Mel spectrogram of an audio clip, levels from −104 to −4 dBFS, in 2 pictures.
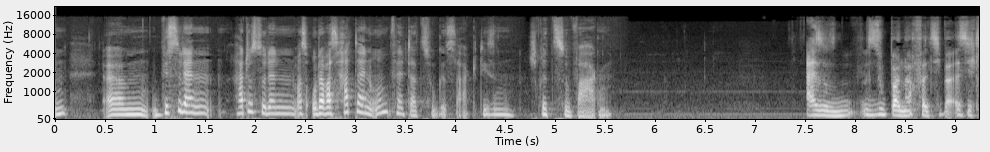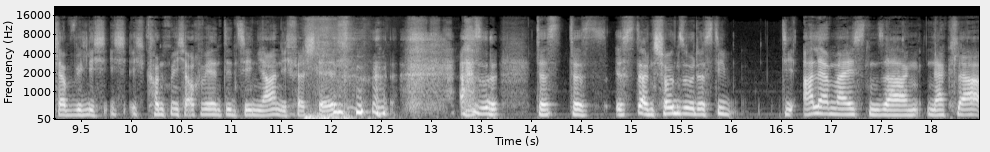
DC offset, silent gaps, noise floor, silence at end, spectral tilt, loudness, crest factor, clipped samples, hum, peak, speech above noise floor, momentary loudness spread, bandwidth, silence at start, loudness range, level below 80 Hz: under 0.1%; none; -51 dBFS; 0 s; -4.5 dB/octave; -17 LUFS; 16 dB; under 0.1%; none; 0 dBFS; 34 dB; 12 LU; 15.5 kHz; 0 s; 10 LU; -38 dBFS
